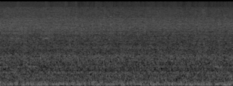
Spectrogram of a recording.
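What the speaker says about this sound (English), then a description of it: "I'll saute them a little bit." Cut onions sautéing in a hot pan give off a steady, even sizzle and hiss that runs unbroken throughout, with no voices.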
